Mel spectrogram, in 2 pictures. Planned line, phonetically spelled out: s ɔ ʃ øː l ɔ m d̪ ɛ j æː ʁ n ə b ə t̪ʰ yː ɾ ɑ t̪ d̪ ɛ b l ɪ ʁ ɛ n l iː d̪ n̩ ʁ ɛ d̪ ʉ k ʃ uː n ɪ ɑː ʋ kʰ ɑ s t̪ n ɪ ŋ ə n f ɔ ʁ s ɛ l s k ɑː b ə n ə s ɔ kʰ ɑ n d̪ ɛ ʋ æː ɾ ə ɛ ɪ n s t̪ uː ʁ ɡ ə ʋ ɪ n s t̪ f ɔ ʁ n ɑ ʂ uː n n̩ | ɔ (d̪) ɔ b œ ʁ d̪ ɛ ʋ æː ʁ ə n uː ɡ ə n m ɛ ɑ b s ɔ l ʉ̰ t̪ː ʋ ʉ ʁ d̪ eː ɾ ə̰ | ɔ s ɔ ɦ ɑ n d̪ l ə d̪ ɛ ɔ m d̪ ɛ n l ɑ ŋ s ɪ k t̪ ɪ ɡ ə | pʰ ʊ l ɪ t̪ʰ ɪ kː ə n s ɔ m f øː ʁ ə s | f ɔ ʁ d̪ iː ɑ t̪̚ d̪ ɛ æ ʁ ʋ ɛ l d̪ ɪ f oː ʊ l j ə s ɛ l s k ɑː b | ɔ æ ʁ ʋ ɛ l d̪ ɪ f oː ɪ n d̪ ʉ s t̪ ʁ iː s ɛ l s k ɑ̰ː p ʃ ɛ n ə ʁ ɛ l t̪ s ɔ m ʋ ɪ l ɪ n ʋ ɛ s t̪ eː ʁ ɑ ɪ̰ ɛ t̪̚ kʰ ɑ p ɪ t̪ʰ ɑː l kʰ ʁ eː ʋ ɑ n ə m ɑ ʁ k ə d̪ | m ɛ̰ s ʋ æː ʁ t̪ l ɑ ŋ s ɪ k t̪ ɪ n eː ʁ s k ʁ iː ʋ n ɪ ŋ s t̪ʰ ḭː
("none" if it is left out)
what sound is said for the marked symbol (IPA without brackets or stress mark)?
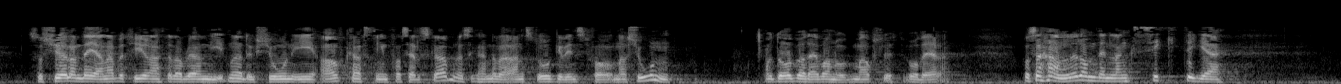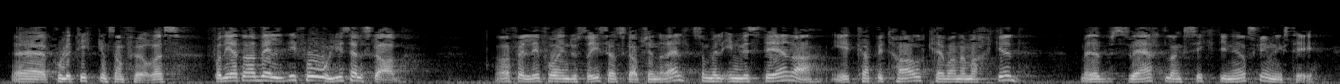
d̪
